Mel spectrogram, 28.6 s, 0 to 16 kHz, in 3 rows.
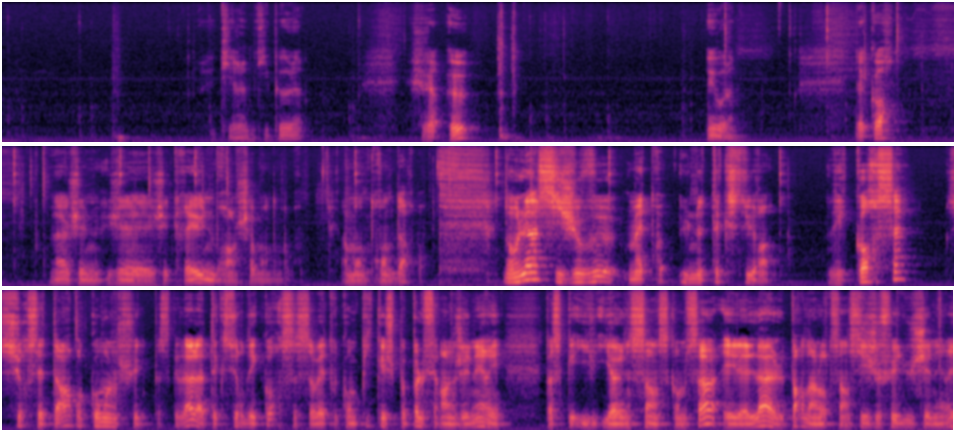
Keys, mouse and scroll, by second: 0.0 click, 0.7 click, 2.0-3.6 drag, 5.1 e, 5.2 click, 6.0-7.0 drag, 8.4 middle click, 9.7-10.7 shift+middle drag, 10.9 shift+middle click, 13.3-13.8 scroll down 2, 13.8 scroll down 1, 19.7-22.1 middle drag, 22.1-22.6 scroll up 1, 22.6-23.5 scroll down 1, 23.5 scroll down 1.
